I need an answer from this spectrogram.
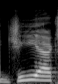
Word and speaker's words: GIAC: And that video was creating a GKX certification or GC or or SANS index.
